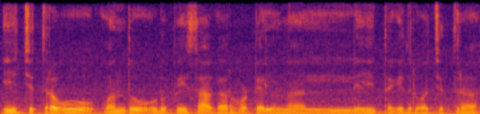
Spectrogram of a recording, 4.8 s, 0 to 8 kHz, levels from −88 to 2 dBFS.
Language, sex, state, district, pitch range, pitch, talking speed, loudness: Kannada, male, Karnataka, Bijapur, 115-125 Hz, 120 Hz, 110 wpm, -17 LUFS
